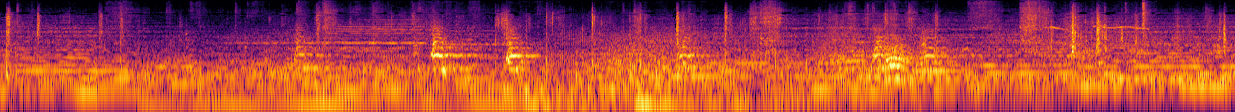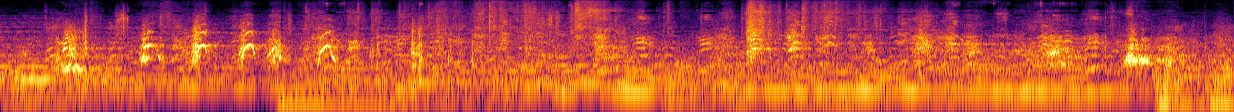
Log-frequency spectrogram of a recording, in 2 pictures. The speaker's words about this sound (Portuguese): Eu gosto quando você provoca os cachorros.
